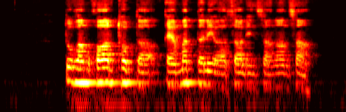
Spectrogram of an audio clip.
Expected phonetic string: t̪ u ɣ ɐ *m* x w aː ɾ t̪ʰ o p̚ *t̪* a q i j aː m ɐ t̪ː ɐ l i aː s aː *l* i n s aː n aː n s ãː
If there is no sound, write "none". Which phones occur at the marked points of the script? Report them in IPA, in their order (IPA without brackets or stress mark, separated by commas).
m, t̪, l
